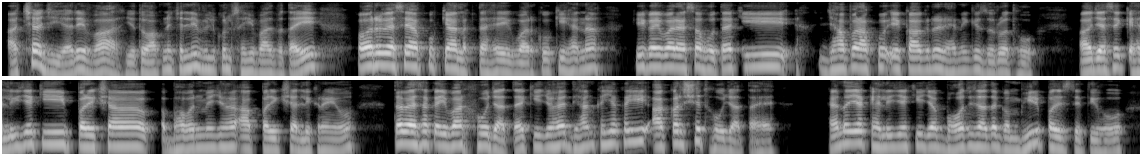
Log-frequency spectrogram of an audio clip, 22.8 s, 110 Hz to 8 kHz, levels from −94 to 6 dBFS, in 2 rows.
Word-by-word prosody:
अच्छा, 240 -2 +2
जी। 130 - -5
अरे 140 +8 +1
वाह! 135 -5 -2
ये 120 - -6
तो - - +1
आपने 130 +6 -3
चलिए 170 +5 -3
बिल्कुल 165 -1 -7
सही 140 -1 -7
बात 130 -2 -3
बताई। 175 +11 0 0.4
और 195 +3 +9
वैसे 205 0 +6
आपको 190 0 +3
क्या 180 0 +4
लगता 145 -2 -3
है 135 +2 -4
एक 130 -3 -4
बार 120 -1 0
को 145 - -5
कि, 155 +2 -6
है 150 +1 -5
ना? 175 +4 -2
कि 185 +1 -8
कई 190 0 +7
बार 190 0 +6
ऐसा 180 +1 +4
होता 160 +1 0
है 175 - +3
कि, 190 +2 -3 0.3
जहाँ 160 +4 -2
पर 190 - +6
आपको 175 +2 0
एकाग्र 165 0 0
रहने 145 0 -6
की 160 +1 -7
ज़रूरत 135 0 -5
हो। 120 -2 -8 0.5
अ, 140 +1 +5
जैसे 160 +5 +2
कह 180 - -2
लीजिए 170 +7 -2
कि 200 0 -1
परीक्षा 170 +1 +4 0.5
भवन 150 +3 -3
में 165 0 -4
जो 170 - -5
है 175 - 0
आप 150 -1 -3
परीक्षा 140 -1 0
लिख 135 0 -7
रहे 135 0 -4
हों, 135 +5 -6 0.4
तब 205 +1 +6
ऐसा 200 0 +8
कई 185 -1 +4
बार 185 0 +4
हो 180 -1 0
जाता - - +1
है - - +1
कि 170 - -7
जो 170 +1 -2
है 185 +2 +4
ध्यान 175 +2 -4
कहीं 195 +2 -5
न - - -5
कहीं 225 +2 -1
आकर्षित 205 +7 0
हो 145 -2 -4
जाता - - -5
है। 115 +1 -6 0.6
है 165 - +2
ना? 200 - -1
या 210 0 +5
कह 180 -5 -3
लीजिए 165 +1 -3
कि 180 +1 -8
जब 165 -1 0
बहुत 150 +3 -1
ही - - -8
ज़्यादा 175 0 +2
गंभीर 155 +10 -4
परिस्थिति 140 -3 -2
हो, 125 +2 -8
165 Hz, 225 wpm, -23 LUFS, 140-185 Hz, 0.6 s, और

